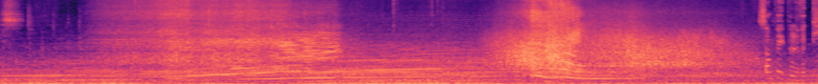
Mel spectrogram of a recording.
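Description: Aston Martin Vanquish engine revving hard as the car drives, a loud continuous roar with rising and falling pitch sweeps and a sharp surge near the end.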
